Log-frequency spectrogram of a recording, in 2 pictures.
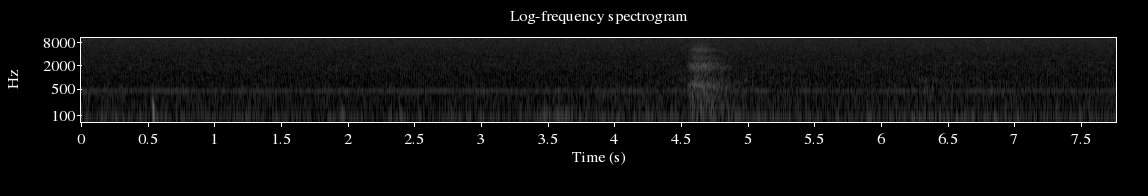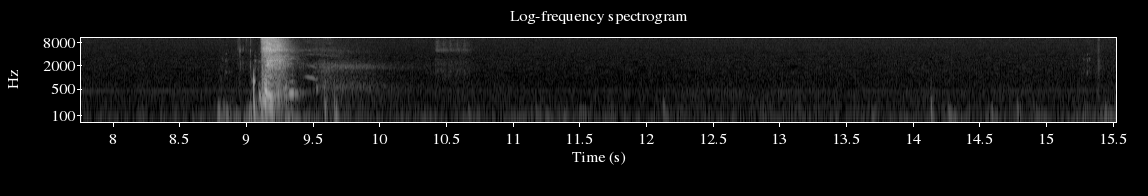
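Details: Person with a bad tickly cold: a single loud sneeze in a quiet room with a faint steady hum.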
